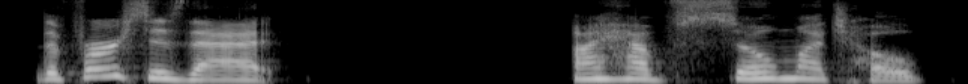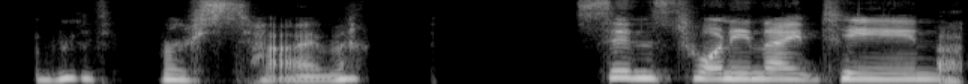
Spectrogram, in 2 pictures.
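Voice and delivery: teary voice, close to crying. Previewing the United States team's chances, on the verge of tears. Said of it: "You sound like you're gonna cry".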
